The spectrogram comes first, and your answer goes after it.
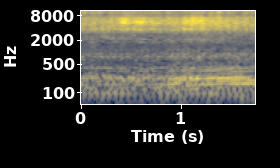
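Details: Yamaha Mio carburetor scooter after fixing bogging, the fault traced to the intake hose: short burst of steady, smooth engine drone holding even speed without stumbling; runs properly.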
